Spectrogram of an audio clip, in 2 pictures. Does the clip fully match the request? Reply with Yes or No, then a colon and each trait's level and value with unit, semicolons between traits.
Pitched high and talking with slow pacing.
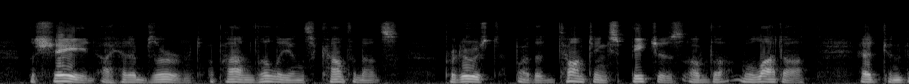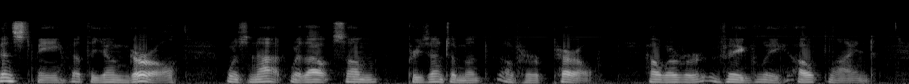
No: low, 110 Hz; slow, 110 wpm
